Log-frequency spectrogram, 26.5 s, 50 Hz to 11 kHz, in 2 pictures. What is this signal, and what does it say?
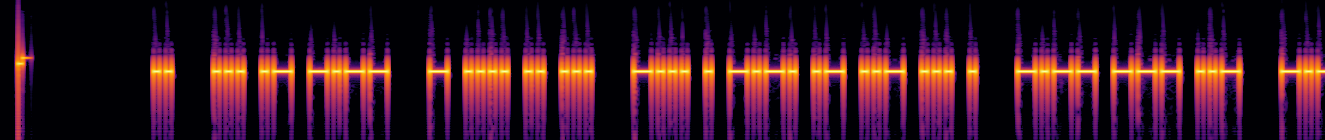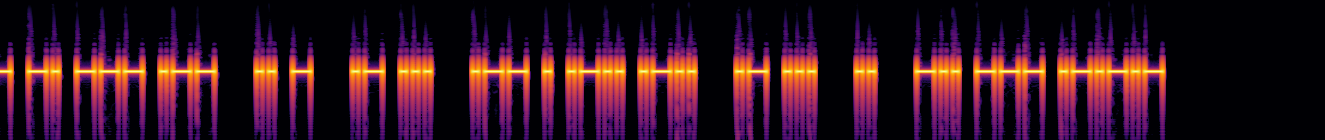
Morse code, heard as a keyed tone, about 21 wpm, 700 Hz. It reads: I SAY THIS BECAUSE YOU KNOW IT AS WELL AS I DO.
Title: Sentences from Top 1000 Words - Review Part 3 - 20wpm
